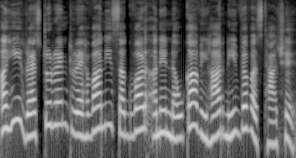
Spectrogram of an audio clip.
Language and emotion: Gujarati, neutral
